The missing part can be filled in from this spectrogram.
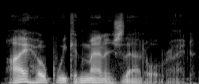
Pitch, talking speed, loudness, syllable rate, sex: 85 Hz, 240 wpm, -19 LUFS, 5.5 syllables/s, male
